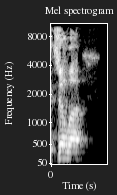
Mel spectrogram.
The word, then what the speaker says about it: Villa: If you ask my late grandfather, he was born in Cuba. So the correct pronunciation is the Hispanic pronunciation. But I go by Villa.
